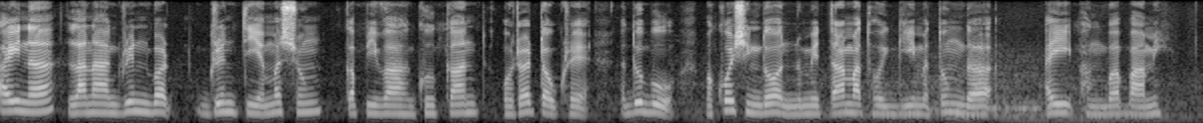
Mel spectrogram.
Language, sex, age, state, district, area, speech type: Manipuri, male, 18-30, Manipur, Kangpokpi, urban, read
